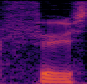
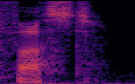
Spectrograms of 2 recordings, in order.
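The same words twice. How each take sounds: First: The vowel does not rhyme with dust. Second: The vowel rhymes with dust. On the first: The speaker calls it wrong. "It's not Fust" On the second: The speaker calls it right. "Fust is pronounced like dust"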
